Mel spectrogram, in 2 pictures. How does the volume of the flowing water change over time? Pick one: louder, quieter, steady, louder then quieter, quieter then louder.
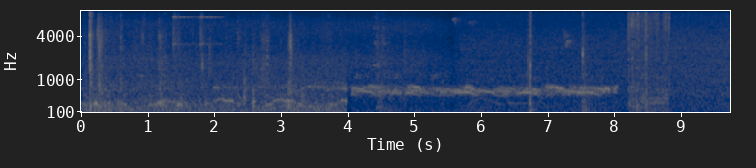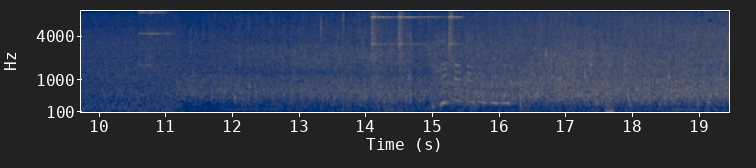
louder.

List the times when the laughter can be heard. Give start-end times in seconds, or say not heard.
14.9-16.2.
